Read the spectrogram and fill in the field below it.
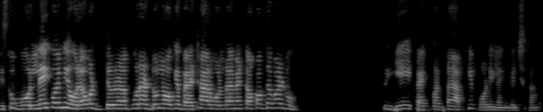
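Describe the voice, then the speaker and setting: A woman coach teaching an online class over a video call, lively and acting out examples as she explains. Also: high voice, a little fast, hardly any pauses. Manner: lively, demonstrates with acted examples. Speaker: pregnancy coach.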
